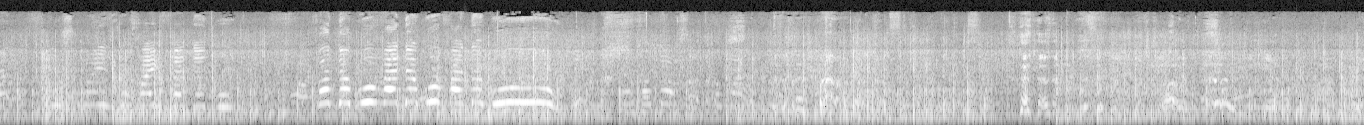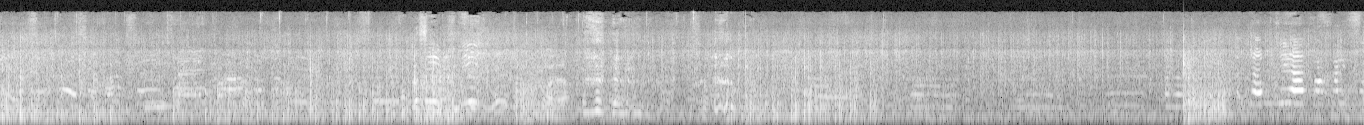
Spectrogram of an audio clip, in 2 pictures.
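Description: Fireworks display going off: scattered bangs and crackling, with a cluster of sharp reports near the end, under people talking close by.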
